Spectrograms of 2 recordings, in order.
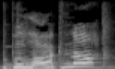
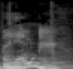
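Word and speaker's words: bologna: Well, if you see how baloney is spelled, it's spelled like balagna. Well, that's really weird. How do you spell baloney? Oh, you spell it B-O-L-O-G-N-A.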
